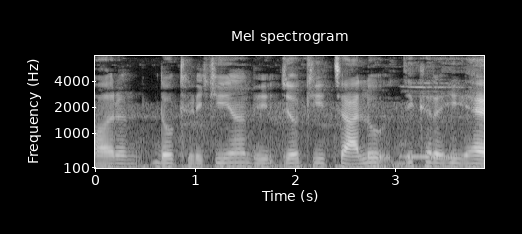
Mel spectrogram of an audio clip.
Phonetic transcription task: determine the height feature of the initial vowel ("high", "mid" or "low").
mid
